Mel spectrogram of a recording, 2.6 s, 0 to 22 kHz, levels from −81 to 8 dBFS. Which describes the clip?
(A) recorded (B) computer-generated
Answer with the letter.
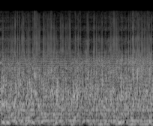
B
